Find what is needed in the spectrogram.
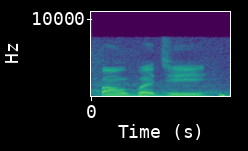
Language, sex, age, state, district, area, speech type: Gujarati, male, 18-30, Gujarat, Junagadh, urban, spontaneous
